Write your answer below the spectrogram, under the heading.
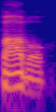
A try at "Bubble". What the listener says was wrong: Yeah, the umlaut over the O, so you pronounce it like it was a U.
